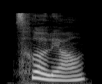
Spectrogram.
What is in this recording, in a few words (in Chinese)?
"测量", Chinese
